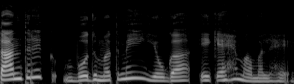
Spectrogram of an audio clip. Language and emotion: Urdu, neutral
